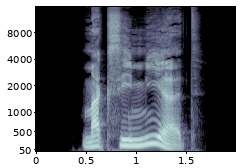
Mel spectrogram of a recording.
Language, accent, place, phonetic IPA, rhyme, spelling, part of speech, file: German, Germany, Berlin, [ˌmaksiˈmiːɐ̯t], -iːɐ̯t, maximiert, verb, De-maximiert.ogg
- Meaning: 1. past participle of maximieren 2. inflection of maximieren: third-person singular present 3. inflection of maximieren: second-person plural present 4. inflection of maximieren: plural imperative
